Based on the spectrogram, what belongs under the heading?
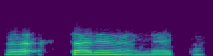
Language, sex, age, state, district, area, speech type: Telugu, female, 18-30, Andhra Pradesh, Vizianagaram, rural, conversation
